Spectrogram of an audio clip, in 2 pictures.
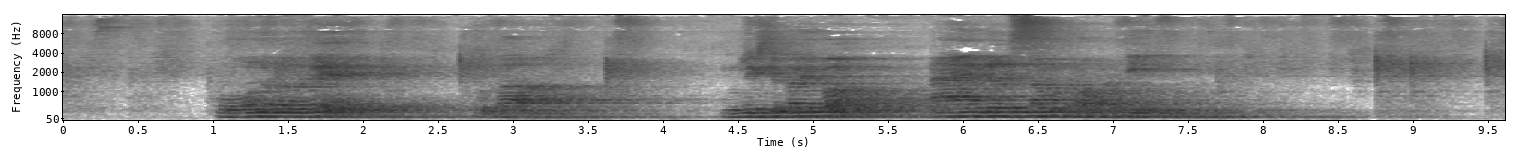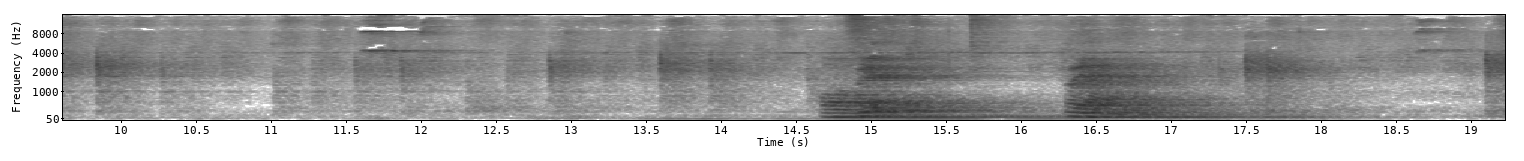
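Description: A middle-aged man explains loudly and steadily, close by.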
